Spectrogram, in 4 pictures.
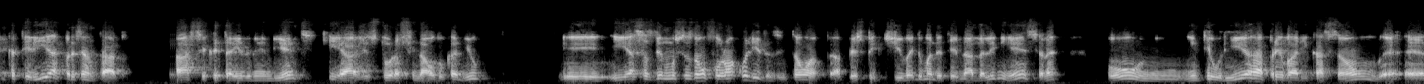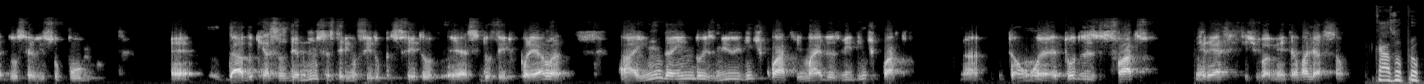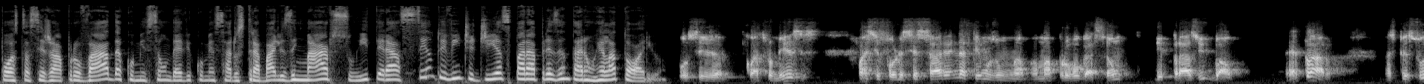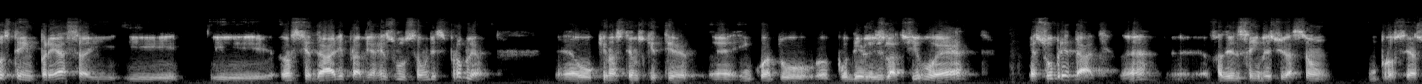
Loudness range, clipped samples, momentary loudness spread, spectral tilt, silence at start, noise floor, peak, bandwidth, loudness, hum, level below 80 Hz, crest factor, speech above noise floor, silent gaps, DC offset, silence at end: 2 LU; under 0.1%; 9 LU; -3.5 dB/octave; 0 s; -73 dBFS; 0 dBFS; 16 kHz; -15 LUFS; none; -58 dBFS; 16 dB; 57 dB; none; under 0.1%; 0 s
